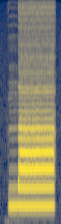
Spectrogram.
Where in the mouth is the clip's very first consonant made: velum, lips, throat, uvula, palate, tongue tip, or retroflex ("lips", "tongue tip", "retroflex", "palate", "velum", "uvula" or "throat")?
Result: tongue tip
